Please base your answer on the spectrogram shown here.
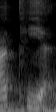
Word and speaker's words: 甜: นี้ กัน นะ คะ พยัญชนะ ขึ้น ต้น ด้วย ตัว T ค่ะ ออก เสียง เธอ สระ ผสม 3 ตัว ด้วย กัน ค่ะ i a นะ คะ ออก เสียง เอียน เสียง วรรณยุก ที่ 2 ไว้ บน ตัว a นะ คะ ผ่าน กัน ค่ะ ทุก คน เธอ เอียน เทียน เทียน เถียน เถียน หมาย ถึง หวาน ค่ะ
